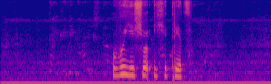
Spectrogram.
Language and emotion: Russian, neutral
